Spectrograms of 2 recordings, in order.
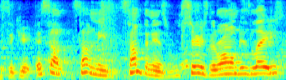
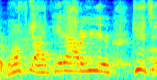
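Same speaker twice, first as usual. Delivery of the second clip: imitated yelling; 6 semitones higher than usual. Man telling security what she said, mild mock yell. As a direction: mimic her ordering them out. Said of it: "She was just yelling".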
